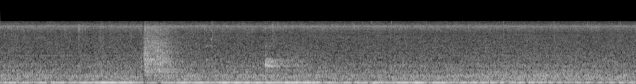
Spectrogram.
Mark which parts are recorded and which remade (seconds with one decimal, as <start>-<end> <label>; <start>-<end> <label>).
0.0-6.4 recorded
